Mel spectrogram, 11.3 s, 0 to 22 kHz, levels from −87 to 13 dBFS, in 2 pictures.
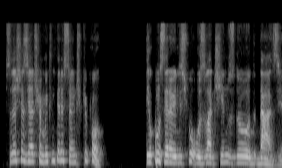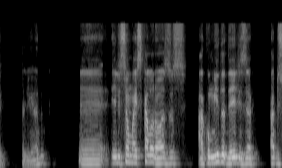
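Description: No technical faults are audible anywhere in the recording.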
